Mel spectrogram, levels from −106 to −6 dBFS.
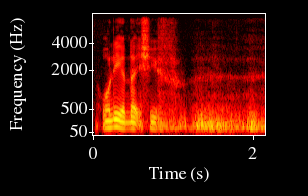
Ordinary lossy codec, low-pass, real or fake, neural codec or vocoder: none; 7.2 kHz; fake; codec, 16 kHz, 16 kbps, FunCodec, trained on Chinese and English, 50 frames a second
